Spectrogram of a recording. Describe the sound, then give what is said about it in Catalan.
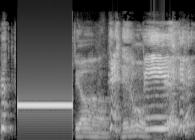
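A single loud, steady censor beep lasting about a second cuts into a voice, then laughter and chuckling voices follow right after. “pip, el primer pip”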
